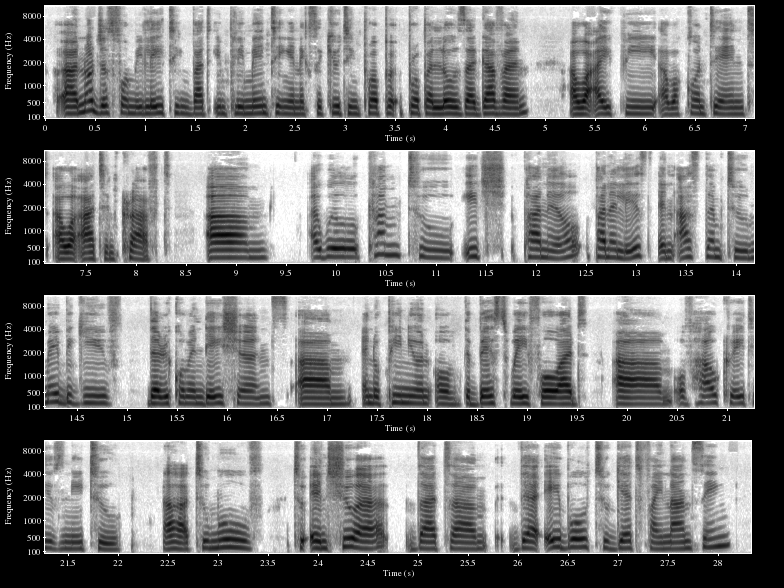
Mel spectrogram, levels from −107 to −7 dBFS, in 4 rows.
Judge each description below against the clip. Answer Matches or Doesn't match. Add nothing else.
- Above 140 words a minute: Doesn't match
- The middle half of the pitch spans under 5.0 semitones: Matches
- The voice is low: Doesn't match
